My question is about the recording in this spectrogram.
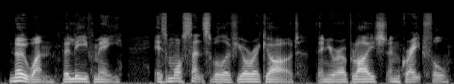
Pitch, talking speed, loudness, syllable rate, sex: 120 Hz, 200 wpm, -19 LUFS, 6.3 syllables/s, male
